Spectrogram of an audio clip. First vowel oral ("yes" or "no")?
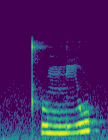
yes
